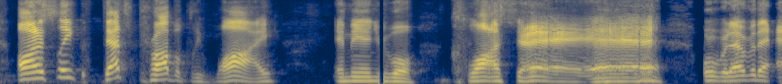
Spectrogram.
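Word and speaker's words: Clase: It's Emanuel Claus. Say, not CL. Shake my head. Listen, I'm just reading the phonetic pronunciation from Hector Gomez online and honestly if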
